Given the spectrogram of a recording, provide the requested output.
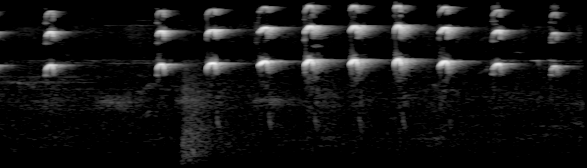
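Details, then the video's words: Indian palm squirrel giving loud, sharp, high chirps with a downward flick. A single note opens, then after a short pause a steady series follows, about two per second, in an otherwise quiet setting. "Loud Squirrel Chirping Sounds | Indian Squirrel Sound"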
